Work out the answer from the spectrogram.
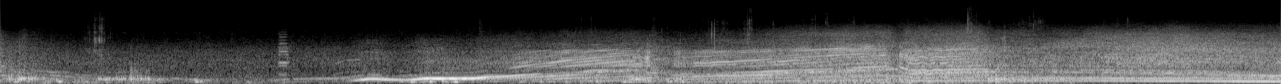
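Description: Lamborghini Aventador's V12 with a Supersprint exhaust: a few quick revs while standing, then a loud launch about four seconds in and hard acceleration with the engine pitch climbing, broken by two quick upshifts. Near the end the engine note holds and eases down as the car comes close.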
